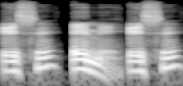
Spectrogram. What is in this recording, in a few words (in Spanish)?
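"SMS" Spanish, male; mekanta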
